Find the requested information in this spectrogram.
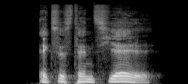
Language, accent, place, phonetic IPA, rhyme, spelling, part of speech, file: German, Germany, Berlin, [ɛksɪstɛnˈt͡si̯ɛl], -ɛl, existenziell, adjective, De-existenziell.ogg
- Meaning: existential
